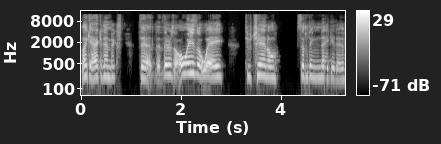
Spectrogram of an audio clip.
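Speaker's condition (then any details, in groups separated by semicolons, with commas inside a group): Cerebral palsy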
